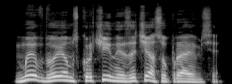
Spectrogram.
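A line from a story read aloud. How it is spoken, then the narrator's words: Cheerful. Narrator (Russian): бодро сказал Николай Тарасович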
